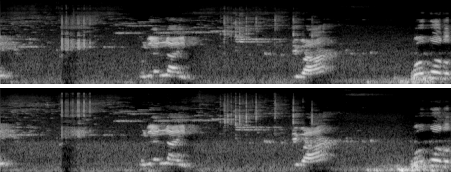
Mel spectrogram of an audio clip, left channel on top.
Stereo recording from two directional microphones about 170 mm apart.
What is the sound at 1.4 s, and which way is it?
Speech, 40° left (ahead or behind).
